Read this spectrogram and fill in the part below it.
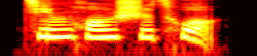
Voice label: "惊慌失措", Chinese

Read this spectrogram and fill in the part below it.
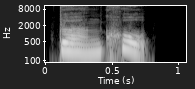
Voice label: "短裤", Chinese

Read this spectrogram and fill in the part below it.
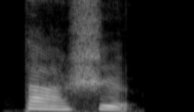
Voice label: "大事", Chinese

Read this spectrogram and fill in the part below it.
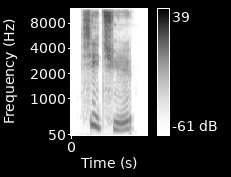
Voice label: "戏曲", Chinese

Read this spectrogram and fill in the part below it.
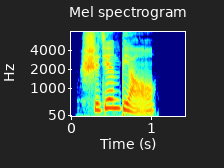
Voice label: "时间表", Chinese

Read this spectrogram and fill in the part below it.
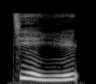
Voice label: "介于", Chinese

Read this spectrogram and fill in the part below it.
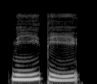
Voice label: "谜底", Chinese

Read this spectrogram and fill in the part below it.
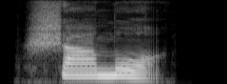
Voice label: "沙漠", Chinese

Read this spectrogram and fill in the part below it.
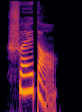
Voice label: "摔倒", Chinese

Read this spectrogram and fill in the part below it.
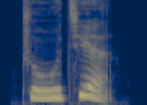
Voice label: "逐渐", Chinese

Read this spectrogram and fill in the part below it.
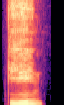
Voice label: "印", Chinese

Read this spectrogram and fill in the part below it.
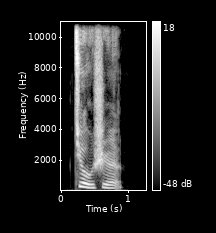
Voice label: "就是", Chinese

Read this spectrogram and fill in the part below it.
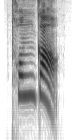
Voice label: "通告", Chinese

